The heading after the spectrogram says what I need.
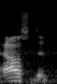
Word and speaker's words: Houston: But you know, Tim, there's a Houston here in Georgia, but they pronounce it Houston. It's spelled the same way too.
